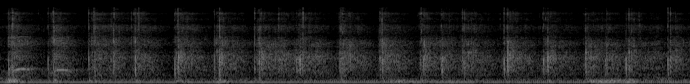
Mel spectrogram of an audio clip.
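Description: At a farmers' conference in Harda, a crowd claps in a patterned Harda-style rhythm of crisp, evenly spaced claps in repeating groups, moderately distant and continuous throughout.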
